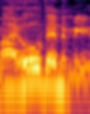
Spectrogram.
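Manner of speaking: eager, knowing tone. Contrasting how the game character greets an enemy: imitating Imperius's nodding greeting tone. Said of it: "almost a head nod".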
